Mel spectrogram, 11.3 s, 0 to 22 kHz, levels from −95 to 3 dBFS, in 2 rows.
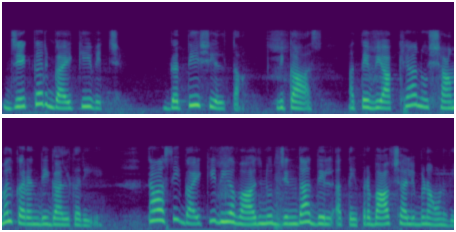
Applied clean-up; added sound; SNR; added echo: none; none; none; none.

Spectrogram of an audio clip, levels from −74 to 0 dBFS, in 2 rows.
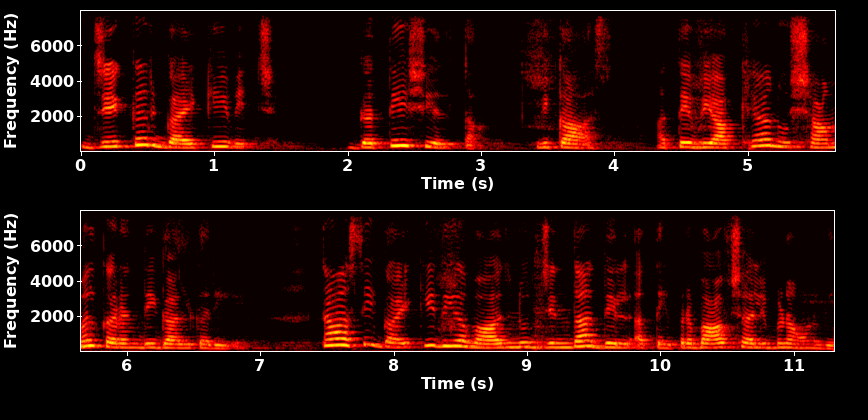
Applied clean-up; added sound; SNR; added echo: none; none; none; reverberation time 0.2 s.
